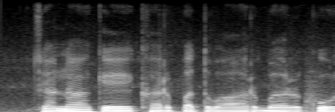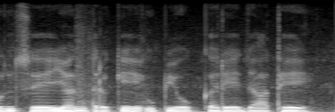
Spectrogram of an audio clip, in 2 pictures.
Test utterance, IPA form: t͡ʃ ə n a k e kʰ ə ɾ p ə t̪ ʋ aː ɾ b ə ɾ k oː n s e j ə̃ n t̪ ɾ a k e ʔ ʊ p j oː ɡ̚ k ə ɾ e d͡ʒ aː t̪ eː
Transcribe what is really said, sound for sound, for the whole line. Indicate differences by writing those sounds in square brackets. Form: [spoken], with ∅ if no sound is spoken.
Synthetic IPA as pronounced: t͡ʃ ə n a k e kʰ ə ɾ p ə t̪ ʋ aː ɾ b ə ɾ k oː n s e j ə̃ n t̪ ɾ [ə] k e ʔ ʊ p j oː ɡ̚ k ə ɾ e d͡ʒ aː t̪ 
